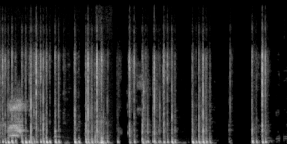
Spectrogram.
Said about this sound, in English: You might as well just say it out loud because we can hear you typing.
